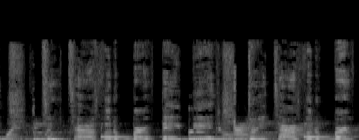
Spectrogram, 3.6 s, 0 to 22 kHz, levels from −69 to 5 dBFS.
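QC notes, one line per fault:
0.30–0.35 s and 2.31–2.36 s, damaged data in a compressed stream: corrupted bytes in the encoded stream left the decoder misreading frames, losing sync and hunting for the next valid frame header. Each 44 ms stretch is heard as a brief chirp, squawk, click or gap.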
